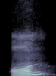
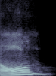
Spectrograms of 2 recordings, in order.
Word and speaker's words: On: On, filho de Pelete, On, em hebraico, né, que não se escreve com... No português traduziram com M, mas em hebraico é com N, igual ligar e desligar em inglês, né, On, é O-N, filho de Pelete, todos da tribo de Ruben.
